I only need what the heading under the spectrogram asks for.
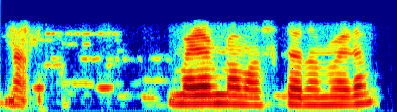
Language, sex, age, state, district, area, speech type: Telugu, female, 18-30, Telangana, Ranga Reddy, rural, conversation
